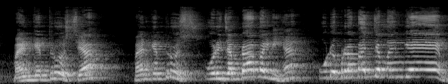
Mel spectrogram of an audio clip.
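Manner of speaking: aggressive high scolding.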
